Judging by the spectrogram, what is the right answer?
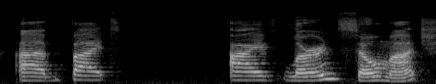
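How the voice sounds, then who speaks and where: A woman with an American accent talks at a medium pitch. The recording is very clean, with a silent background. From Texas, Dallas. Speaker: fashion entrepreneur. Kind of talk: casual interview. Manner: hesitant fillers.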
